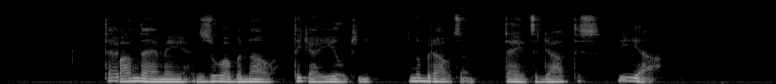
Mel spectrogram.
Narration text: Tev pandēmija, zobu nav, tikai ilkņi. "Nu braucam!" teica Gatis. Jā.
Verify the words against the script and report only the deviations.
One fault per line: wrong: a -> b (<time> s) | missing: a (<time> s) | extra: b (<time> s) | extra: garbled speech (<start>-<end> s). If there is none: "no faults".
no faults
